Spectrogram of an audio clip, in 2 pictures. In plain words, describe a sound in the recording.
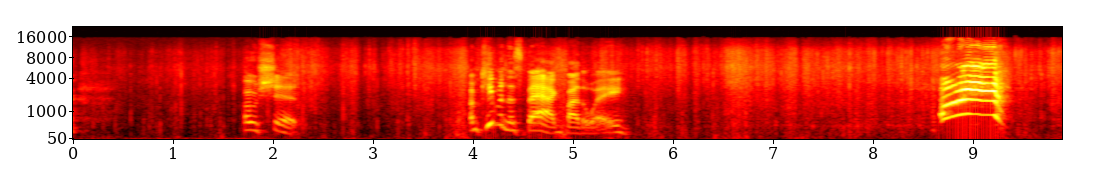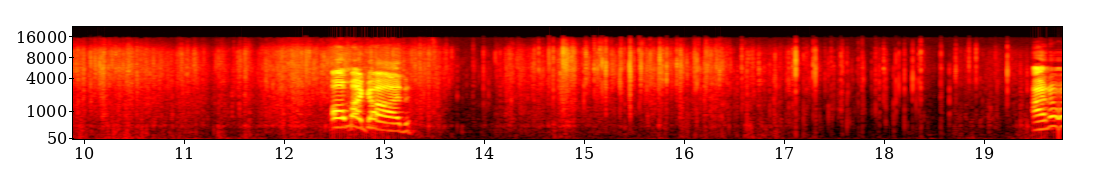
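A plastic gift bag crinkles and rustles.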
